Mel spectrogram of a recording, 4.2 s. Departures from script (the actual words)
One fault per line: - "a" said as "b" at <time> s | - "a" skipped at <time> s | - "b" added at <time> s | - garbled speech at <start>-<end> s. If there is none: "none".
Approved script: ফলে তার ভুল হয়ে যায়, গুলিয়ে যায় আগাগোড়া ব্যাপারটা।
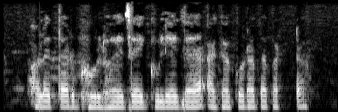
none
